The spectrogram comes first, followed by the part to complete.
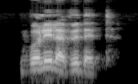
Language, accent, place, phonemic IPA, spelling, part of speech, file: French, France, Lyon, /vɔ.le la və.dɛt/, voler la vedette, verb, LL-Q150 (fra)-voler la vedette.wav
- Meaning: to steal someone's thunder, to steal the show from, to steal the limelight from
